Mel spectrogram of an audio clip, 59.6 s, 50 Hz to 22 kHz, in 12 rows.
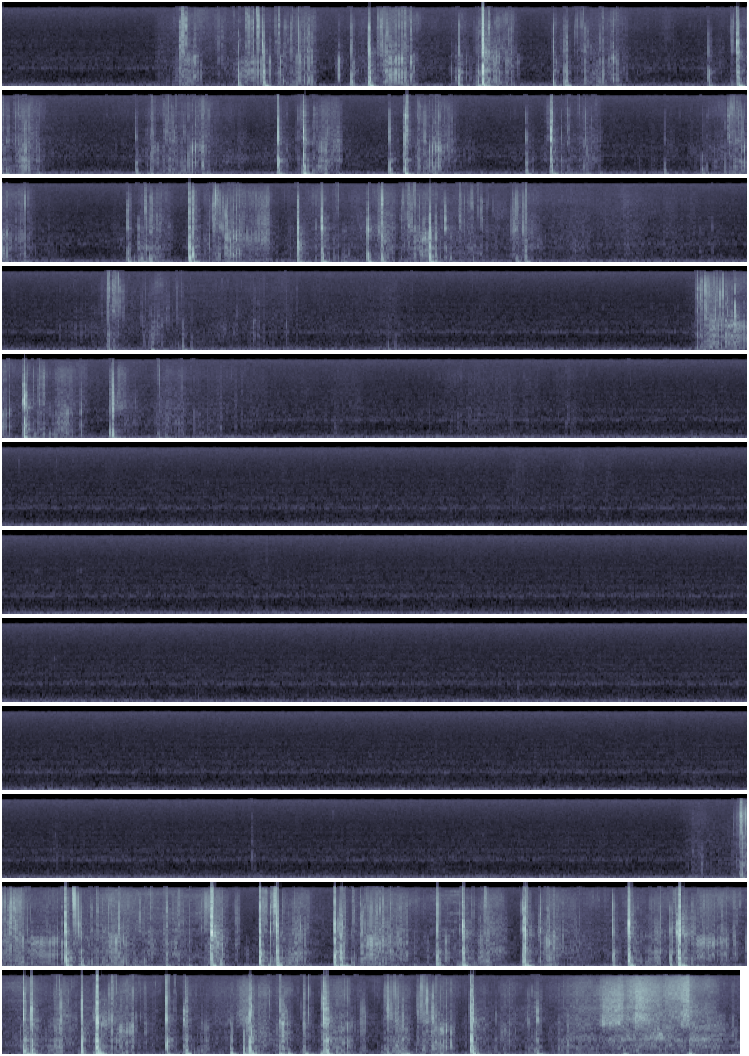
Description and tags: walking footsteps loafer shoes tile floor 3
A man walking on tile floor in shoes called loafers (work shoes). Made with my hands inside shoes in my basement.
loafers, shoes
